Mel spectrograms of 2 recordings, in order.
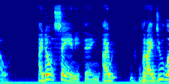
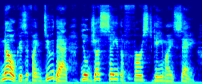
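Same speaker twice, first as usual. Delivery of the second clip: louder and higher, then slowing down; emphatic retold refusal; 5 semitones higher, 8 dB louder than usual. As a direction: insist firmly, spelling out the point.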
